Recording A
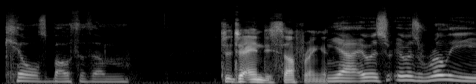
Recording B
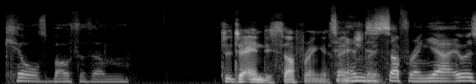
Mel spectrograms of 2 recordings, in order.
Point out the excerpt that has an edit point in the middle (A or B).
A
